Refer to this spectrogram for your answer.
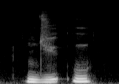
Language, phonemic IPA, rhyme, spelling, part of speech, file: French, /u/, -u, houx, noun, Fr-houx.ogg
- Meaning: holly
